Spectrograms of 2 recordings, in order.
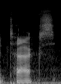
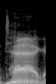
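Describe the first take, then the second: First: Tax said with a hard final ks; tax, ending in a clear ks sound. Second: Tag said with a clear final g; tag, ending on a voiced g. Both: Shown as a demonstration. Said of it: "I'm saying tag".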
